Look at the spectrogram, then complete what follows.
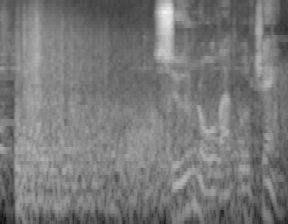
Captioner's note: explodes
